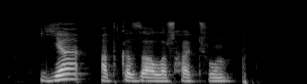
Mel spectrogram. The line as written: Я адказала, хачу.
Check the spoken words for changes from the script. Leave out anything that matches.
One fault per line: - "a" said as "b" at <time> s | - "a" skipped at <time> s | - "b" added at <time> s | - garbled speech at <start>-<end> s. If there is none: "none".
none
